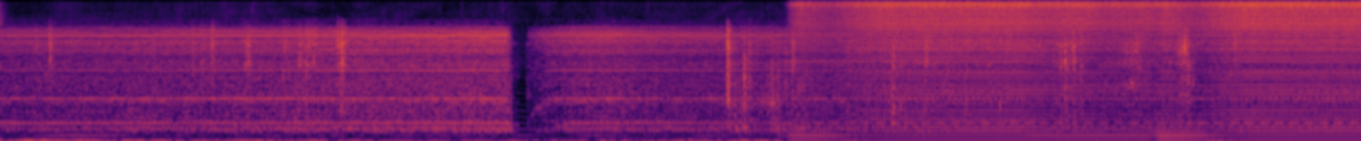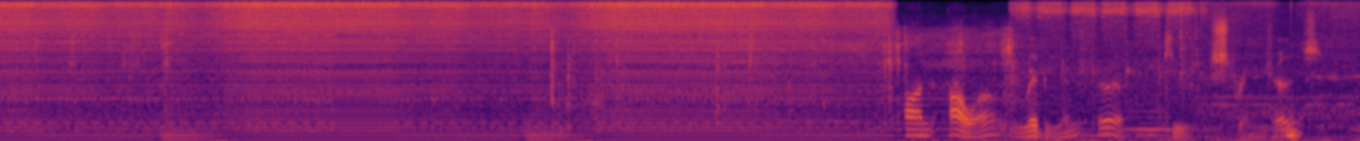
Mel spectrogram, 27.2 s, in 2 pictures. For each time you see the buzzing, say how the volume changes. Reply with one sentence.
You can hear the buzzing from 0.0 to 27.1 s, getting louder.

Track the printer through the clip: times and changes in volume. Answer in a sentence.
You can hear the printer from 0.0 to 27.1 s, getting quieter.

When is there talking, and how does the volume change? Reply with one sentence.
The talking can be heard from 22.6 to 26.8 s, getting quieter.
